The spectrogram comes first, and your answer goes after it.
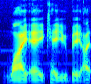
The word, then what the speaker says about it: Yakub: by this character named Y-A-K-U-B. To me, it's pronounced Yakub. But if you look at the phonetics there of Yakub, I'm basically saying ye, meaning you, and then cube.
